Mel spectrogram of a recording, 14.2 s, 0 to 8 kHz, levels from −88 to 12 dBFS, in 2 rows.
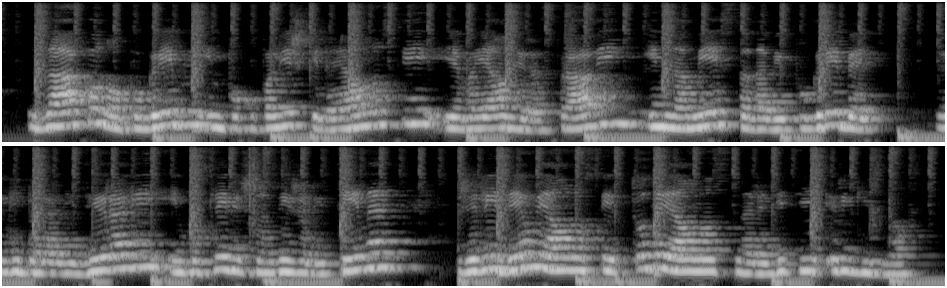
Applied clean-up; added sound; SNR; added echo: classical method WPE with log-MMSE.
